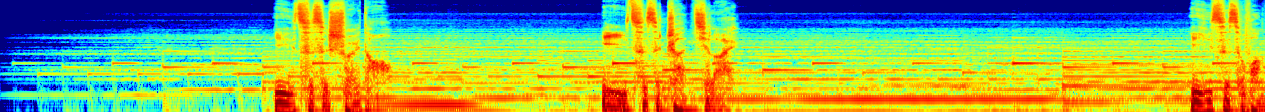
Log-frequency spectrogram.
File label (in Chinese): 男, 质感广告; 中国国际少儿影视艺术节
